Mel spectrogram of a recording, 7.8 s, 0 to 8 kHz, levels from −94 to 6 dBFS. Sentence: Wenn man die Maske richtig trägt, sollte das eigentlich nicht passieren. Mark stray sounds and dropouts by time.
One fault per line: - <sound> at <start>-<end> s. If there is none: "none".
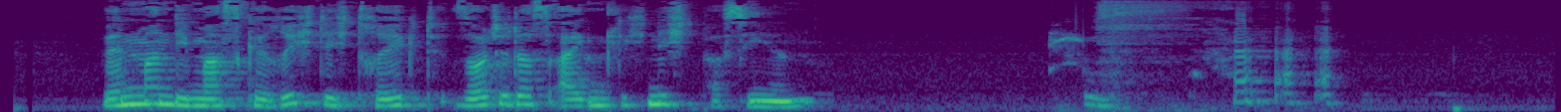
- laugh at 5.3-6.8 s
